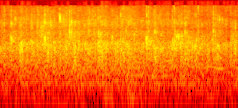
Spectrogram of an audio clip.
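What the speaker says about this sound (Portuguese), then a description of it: "Palmas para ele também" A fairly faint, even patter of audience applause at a Telebrasil panel on economic competitiveness as a speaker is invited onto the stage.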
